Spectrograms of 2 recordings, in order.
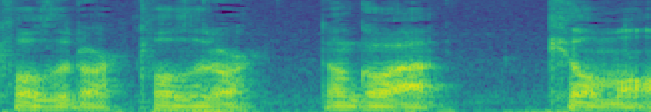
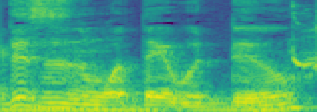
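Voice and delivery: usual speaking voice

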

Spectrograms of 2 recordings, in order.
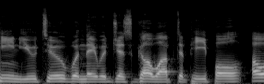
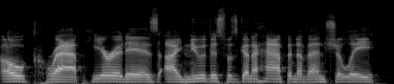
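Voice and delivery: ordinary talk

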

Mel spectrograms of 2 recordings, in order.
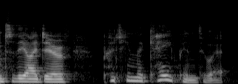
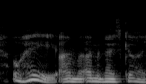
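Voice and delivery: put-on gentleman voice, quieter and slower; 6 dB quieter than usual. Speaker describes the animated show's hero as a nice gentleman, doing a Bruce Wayne impression. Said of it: "He talks like that".

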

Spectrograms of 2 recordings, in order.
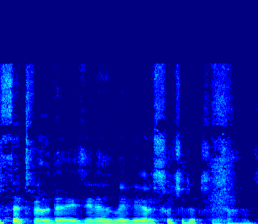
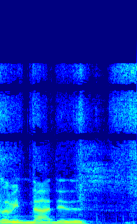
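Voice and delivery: ordinary talk, nothing marked

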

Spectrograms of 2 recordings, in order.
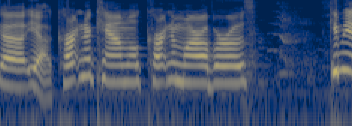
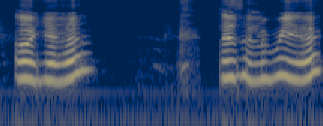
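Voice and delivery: put-on weeping and crying, higher pitched; 3 semitones higher than usual. Acting out a phone call with Maria after two weeks of crying, retelling crying on the phone. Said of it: "Two weeks go by, I walk up and down the hall, crying, smoking cigarette after cigarette, cradling a bottle of bourbon like it's a teddy bear. Sometimes a phone would ring".

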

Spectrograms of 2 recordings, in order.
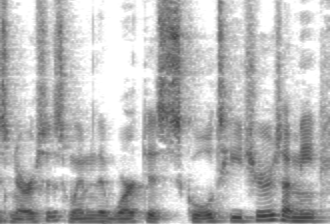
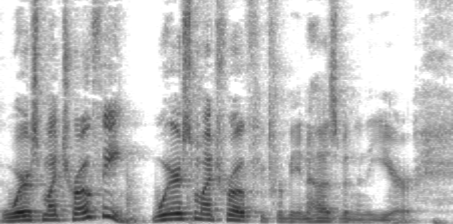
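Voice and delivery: mock sarcasm laid on thick with a swooping tone; 4 semitones higher, 4 dB louder than usual. Speaker retelling their reply to someone's joke, retelling a sarcastic retort. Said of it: "I kept retorting sarcastically".

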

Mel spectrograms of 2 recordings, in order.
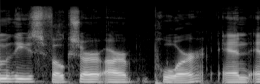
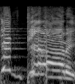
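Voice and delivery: put-on shrill, high, snapping outburst. Telling about a calm man who would suddenly snap: imitating someone losing it. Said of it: "He would lose his mind".

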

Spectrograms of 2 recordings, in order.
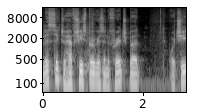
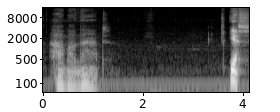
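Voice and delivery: sexy, seductive, lower voice; 6 semitones lower than usual. Making cheese, putting on a sexy voice. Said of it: "this was me with my sexy voice".

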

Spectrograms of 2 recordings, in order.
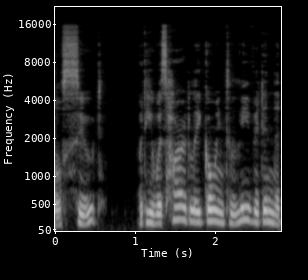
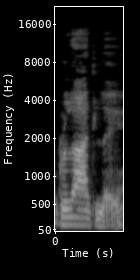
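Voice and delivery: low, soft mutter under the breath; 5 semitones lower, 8 dB quieter than usual. Narrator reads a character's reply as another slips down a drain, muttered. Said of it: "muttered Crowley".

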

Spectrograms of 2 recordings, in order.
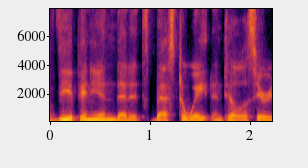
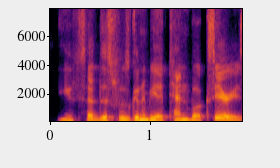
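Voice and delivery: usual speaking voice

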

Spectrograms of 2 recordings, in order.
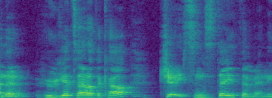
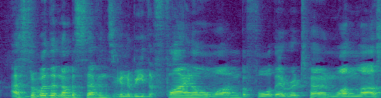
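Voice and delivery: ordinary talk

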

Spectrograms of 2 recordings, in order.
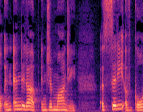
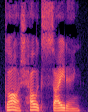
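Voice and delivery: bored, unenthused, flat, unexcited deadpan monotone; 3 semitones lower than usual. Reacting to his sister reading a game square in a dice game, in a very unexcited voice. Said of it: "said Peter in a very unexcited voice".

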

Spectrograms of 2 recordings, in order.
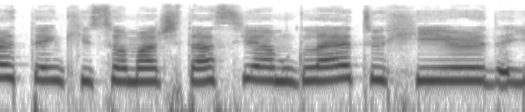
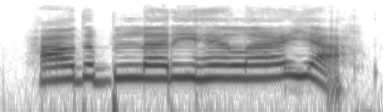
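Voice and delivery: clumsy, unconvincing Australian accent; 3 semitones higher than usual. Podcast host greeting listeners at the start of the show, in a bad Australian accent. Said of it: "that was my bad attempt at Australian accent".

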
